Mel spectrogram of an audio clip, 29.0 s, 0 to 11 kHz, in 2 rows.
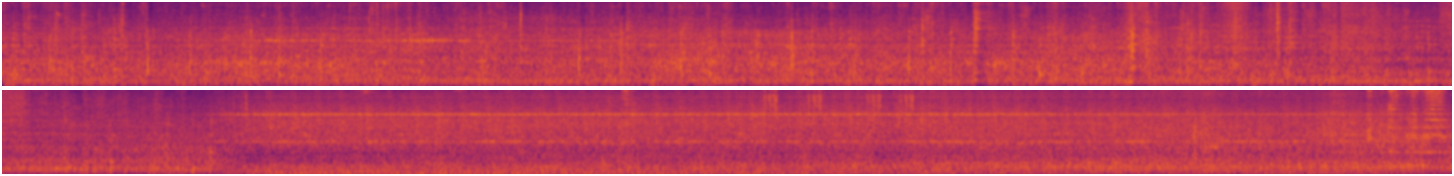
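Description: Train of open excursion cars rolling past with steady wheel-on-rail clatter. About two-thirds of the way through it changes to an Alco RS-1 diesel locomotive passing close by, its engine running with a low throb and a thin steady high whine over it.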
